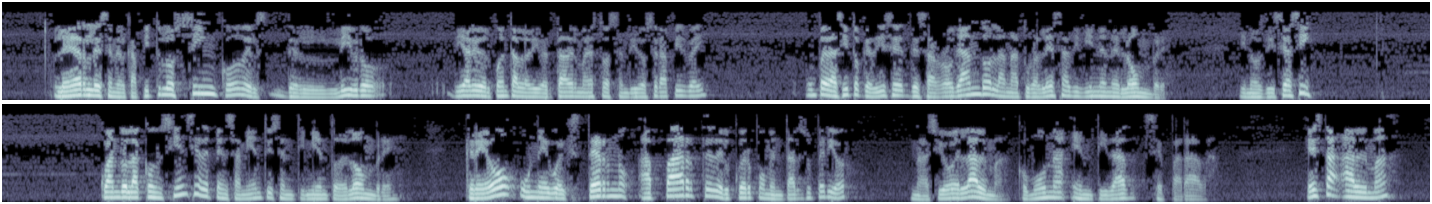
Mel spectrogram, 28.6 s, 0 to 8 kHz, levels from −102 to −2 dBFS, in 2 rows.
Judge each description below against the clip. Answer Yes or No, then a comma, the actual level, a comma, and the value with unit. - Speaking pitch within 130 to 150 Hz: Yes, medium, 140 Hz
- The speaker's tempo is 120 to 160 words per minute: Yes, average, 130 wpm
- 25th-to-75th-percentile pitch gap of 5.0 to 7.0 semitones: Yes, average, 5.3 semitones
